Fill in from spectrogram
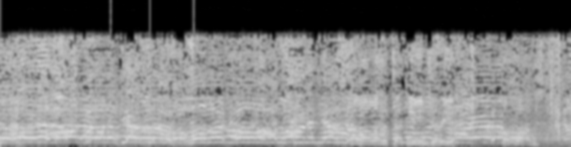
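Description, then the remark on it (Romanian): Many voices scream and yell at once in a loud, chaotic crowd amid protest violence, with thick smoke and tanks approaching, high wavering cries overlapping continuously and a sharp burst of noise partway through. “Imaginile arată fum gros, oameni țipând și tancuri apropiindu-se.”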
